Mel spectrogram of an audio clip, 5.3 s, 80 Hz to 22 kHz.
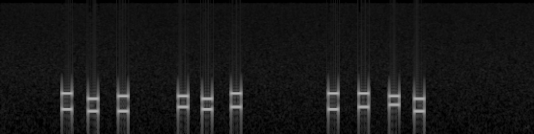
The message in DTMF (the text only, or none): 612 849 6901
